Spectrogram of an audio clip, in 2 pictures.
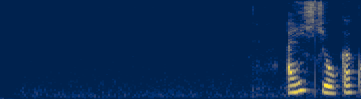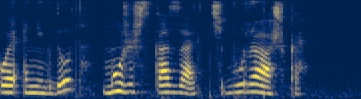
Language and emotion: Russian, positive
